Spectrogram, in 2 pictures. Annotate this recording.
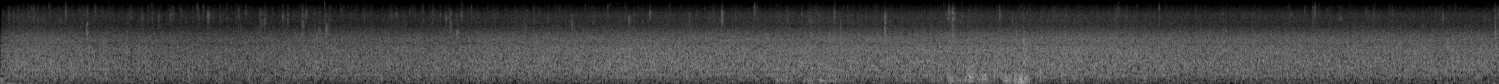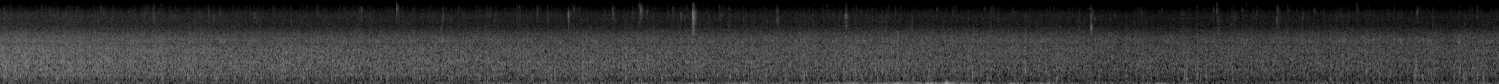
Soundscapes > Nature
Rain at Lake at Night - Easing Off
Lake, Easing, Off, Rain, Night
